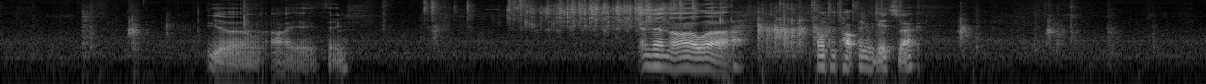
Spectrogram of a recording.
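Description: Game pieces click on a board.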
